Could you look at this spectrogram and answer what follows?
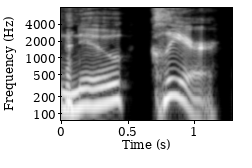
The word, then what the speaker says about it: nuclear: So nuclear. Just say new clear.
